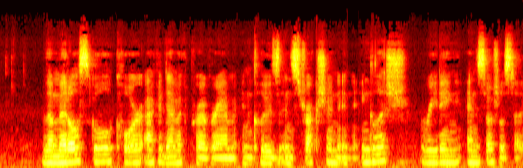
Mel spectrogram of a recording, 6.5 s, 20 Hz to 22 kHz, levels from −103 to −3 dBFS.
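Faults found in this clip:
Speech level dips abruptly by about 6 dB, 4.35–4.49 s; waveform envelope steps down, then back up. Likely one channel drops out before the mono sum.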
